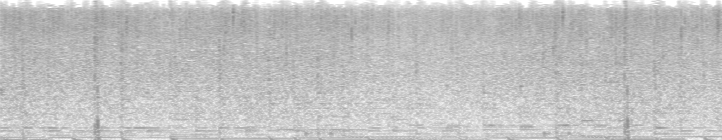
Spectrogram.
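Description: Steady rain in the video game Bloxburg patters and hisses continuously with occasional louder drops, over a low droning background; no voices.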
